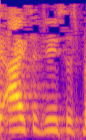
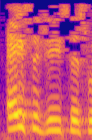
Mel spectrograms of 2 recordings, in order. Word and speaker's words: eisegesis: A lot of people say eisegesis, but it's actually eisegesis, which means to read into something.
